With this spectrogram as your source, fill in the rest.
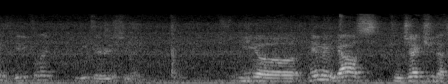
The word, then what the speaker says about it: Dirichlet: Eventually, around 1838, how do you pronounce this guy's name? Dirichlet.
